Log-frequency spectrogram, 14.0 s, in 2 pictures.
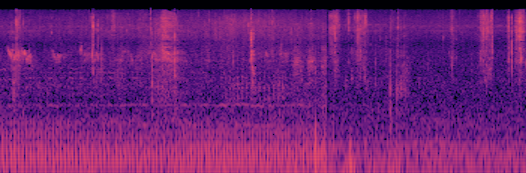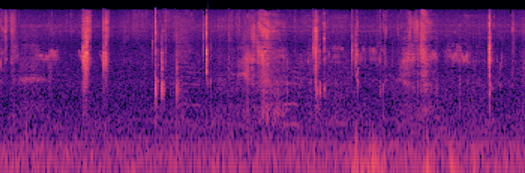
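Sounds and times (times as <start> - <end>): chewing and smacking: 9.0 - 14.0.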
